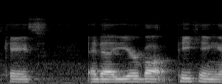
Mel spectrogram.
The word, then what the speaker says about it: Kees: The name is Kees, Kilowatt, Echo is Sierra, pronounced as Kees.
